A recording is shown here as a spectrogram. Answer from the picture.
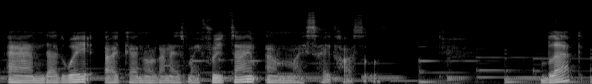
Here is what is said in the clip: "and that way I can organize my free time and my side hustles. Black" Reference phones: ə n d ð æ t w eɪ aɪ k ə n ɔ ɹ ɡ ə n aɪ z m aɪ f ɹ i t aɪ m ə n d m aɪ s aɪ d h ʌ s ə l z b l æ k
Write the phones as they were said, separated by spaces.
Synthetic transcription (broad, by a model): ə n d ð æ t w eɪ aɪ k ə n ɔ ɹ ɡ ə n aɪ z m aɪ f ɹ i t aɪ m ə n m aɪ s aɪ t h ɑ s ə l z b l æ k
